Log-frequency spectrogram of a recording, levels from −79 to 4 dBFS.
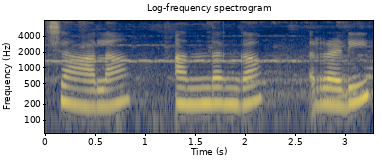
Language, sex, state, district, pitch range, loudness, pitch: Telugu, female, Andhra Pradesh, Sri Satya Sai, 200-270 Hz, -16 LUFS, 215 Hz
